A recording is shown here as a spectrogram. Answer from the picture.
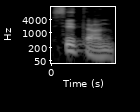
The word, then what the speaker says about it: Сейтан: Я правильно произношу? – Сейтан. – Сейтан, да, вот это правильно, да.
